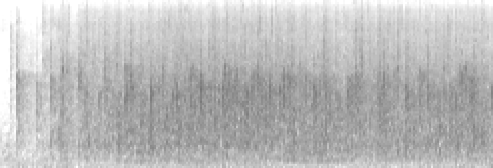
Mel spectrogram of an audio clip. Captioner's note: audience applauding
